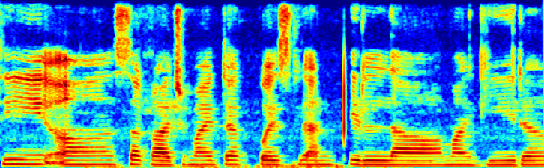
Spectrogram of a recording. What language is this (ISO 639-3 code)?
kok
